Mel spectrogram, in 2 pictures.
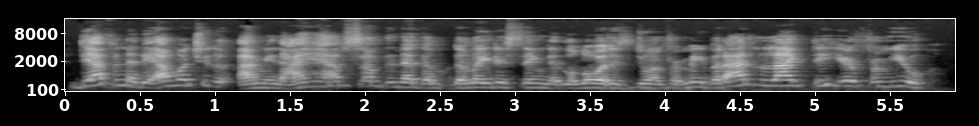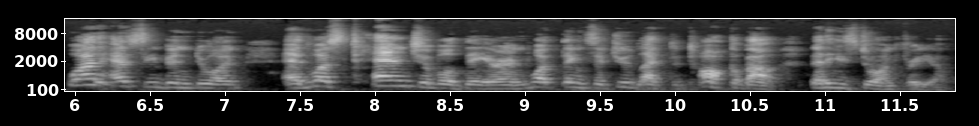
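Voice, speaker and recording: A woman's voice: lowish voice, animated, a little fast, hardly any pauses. Woman pastor hosting a faith conversation. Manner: warm-paced, affirming, quotes scripture conversationally. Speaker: pastor and host. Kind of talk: faith-centered casual conversation.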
